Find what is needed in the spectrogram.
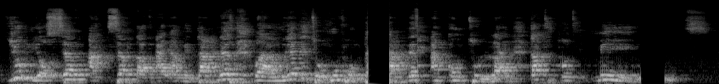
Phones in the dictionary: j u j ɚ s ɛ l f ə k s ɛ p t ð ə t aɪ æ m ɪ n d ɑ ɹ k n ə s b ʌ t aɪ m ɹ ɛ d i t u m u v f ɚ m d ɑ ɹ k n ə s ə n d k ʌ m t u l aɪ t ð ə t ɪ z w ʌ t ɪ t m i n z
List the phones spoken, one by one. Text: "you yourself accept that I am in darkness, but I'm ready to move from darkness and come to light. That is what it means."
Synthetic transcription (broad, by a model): j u j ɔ s ɛ l f ə k s ɛ p t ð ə t aɪ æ m ɪ n d ɑ ɹ k n ə s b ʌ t aɪ m ɹ ɛ d i t u m u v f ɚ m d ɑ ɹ k n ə s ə n k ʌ m t u l aɪ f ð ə t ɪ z w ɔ t ɪ t m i n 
